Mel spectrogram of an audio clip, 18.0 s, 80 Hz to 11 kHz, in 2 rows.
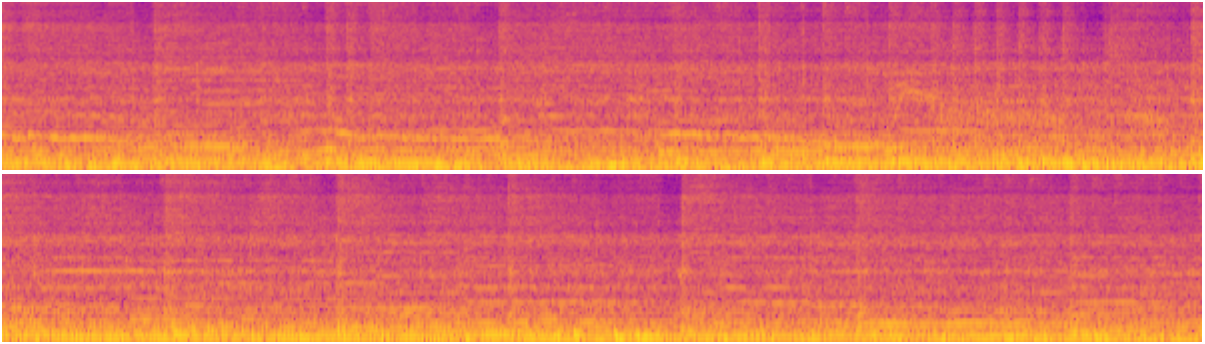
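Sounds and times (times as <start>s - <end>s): live rock band: 0.0s - 18.0s.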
